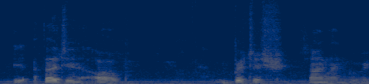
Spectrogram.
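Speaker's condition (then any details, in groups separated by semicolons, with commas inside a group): Mild cerebral palsy; mild, affects muscles and speech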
